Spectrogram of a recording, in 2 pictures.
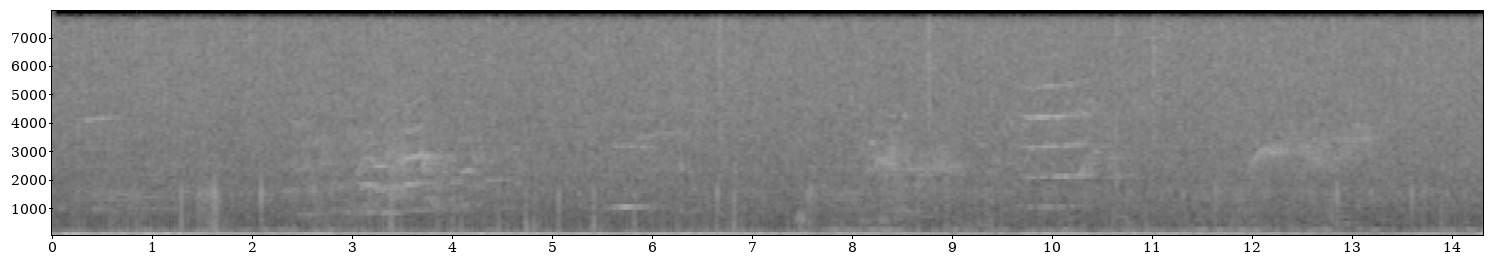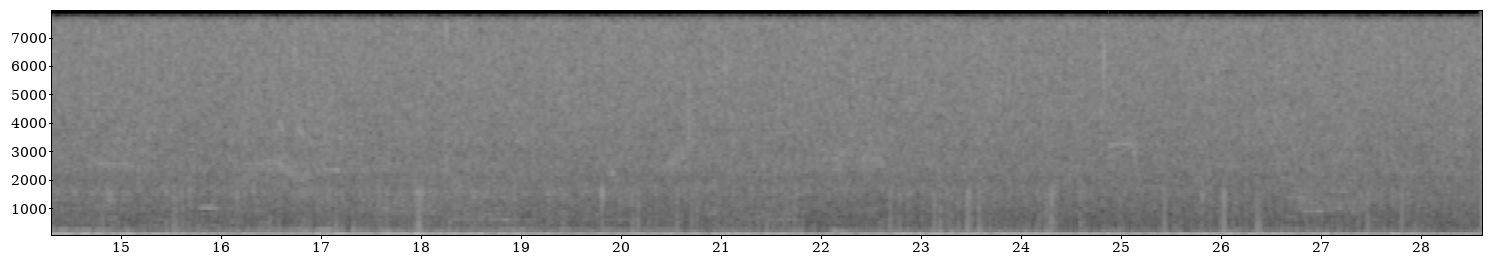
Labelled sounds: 2.9	4.3	killer whale, southern resident, 0.44 to 4.4 kHz

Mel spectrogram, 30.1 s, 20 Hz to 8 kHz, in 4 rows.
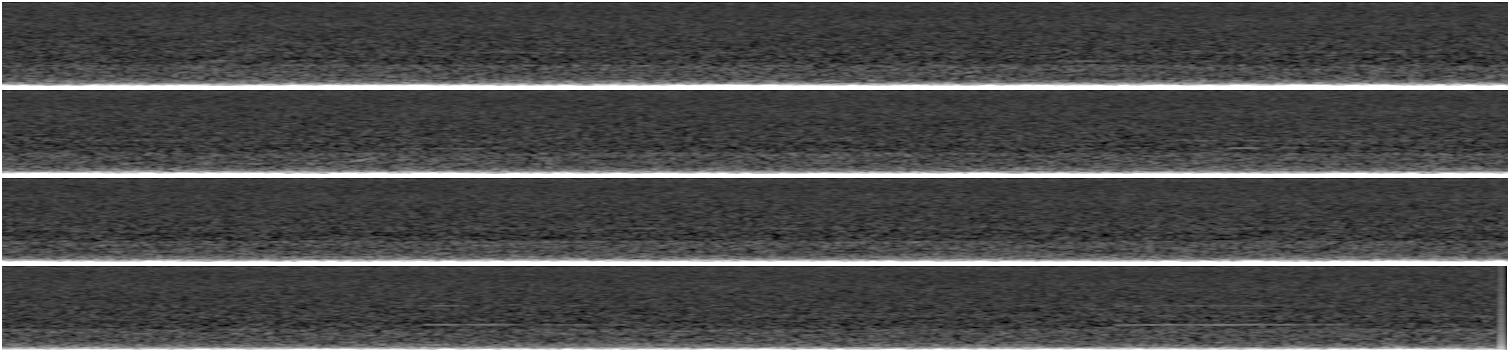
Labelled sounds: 28.2	28.9	humpback whale, 0.86 to 0.99 kHz

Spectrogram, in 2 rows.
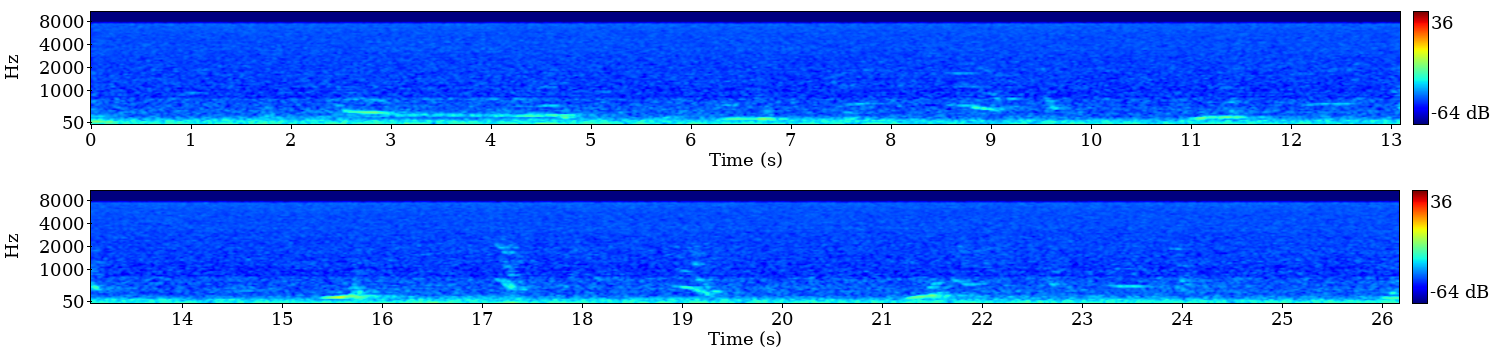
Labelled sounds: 8.5	8.8	humpback whale, 1.6 to 1.8 kHz

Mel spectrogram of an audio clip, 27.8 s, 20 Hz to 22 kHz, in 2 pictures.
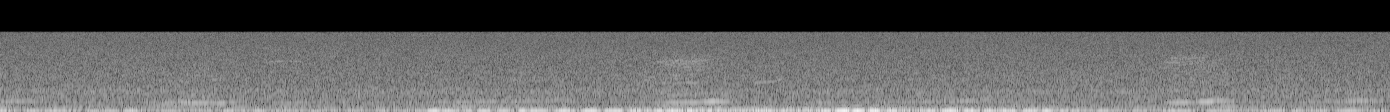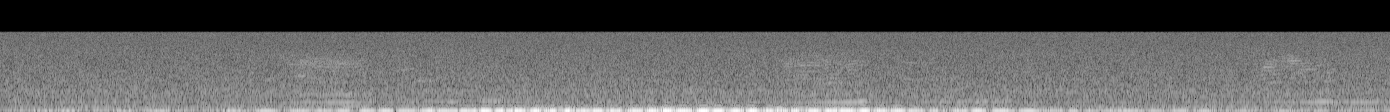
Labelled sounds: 6.6	7.8	humpback whale, 1.1 to 2.9 kHz
11.6	11.9	humpback whale, 2.6 to 2.8 kHz
21.9	22.1	humpback whale, 2.3 to 2.5 kHz
26.8	27.1	humpback whale, 2.5 to 2.6 kHz

